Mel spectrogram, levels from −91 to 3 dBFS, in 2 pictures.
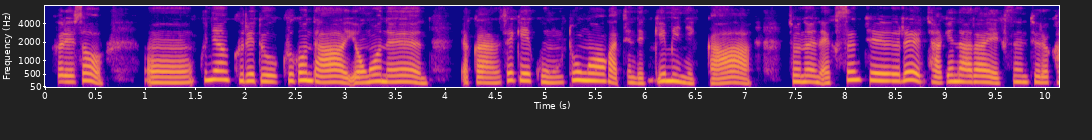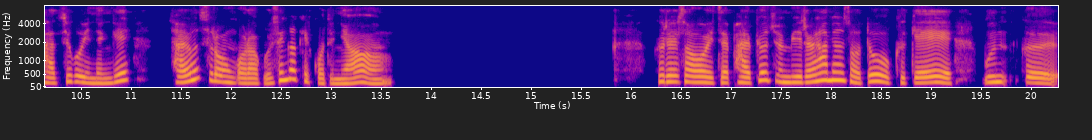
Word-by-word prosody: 그래서 230 +3 -1 0.4
어 200 0 0
그냥 305 +1 +2
그래도 240 -3 -1
그건 265 +4 +2
다 215 -3 +3
영어는 225 -1 +1 0.3
약간 195 -1 -1
세계 270 +4 0
공통어 255 +5 +2
같은 210 -3 -3
느낌이니까 190 -5 0 0.3
저는 225 -2 -1
엑센트를 275 +1 +1
자기 215 +2 -1
나라의 220 -3 +2
액센트를 215 +2 -4
가지고 205 +4 -3
있는 180 -2 -3
게 260 +9 0 0.4
자연스러운 230 - +1
거라고 175 -1 -2
생각했거든요. 175 - 0 2.6
그래서 225 -3 +1
이제 195 0 -2
발표 205 +9 0
준비를 215 -2 0
하면서도 245 -6 +3
그게 195 +1 +1 0.3
문 215 +1 -1
그 185 -4 0
220 Hz, 245 characters per minute, -19 LUFS, 195-255 Hz, 2.6 s, 다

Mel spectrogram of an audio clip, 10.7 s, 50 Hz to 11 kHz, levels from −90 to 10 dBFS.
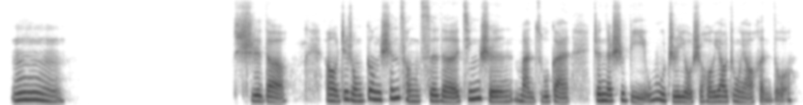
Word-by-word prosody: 嗯。 210 -4 +1 2.3
是 180 -1 -1
的， 160 0 0 0.5
哦， 185 -2 +2
这 240 +8 +1
种 185 -5 +1
更 235 +1 +4
深 265 +5 +3
层 170 -11 -4
次 180 -1 0
的 155 -4 +2
精 245 +9 +3
神 160 - +1
满 170 -7 -1
足 160 +2 -5
感， 145 -3 0 0.3
真 200 -1 +4
的 185 -2 +3
是 210 +3 +1
比 155 -9 -4
物 215 -2 0
质 160 -2 +1
有 150 -3 +1
时 160 - -3
候 155 -2 -1
要 165 0 +2
重 165 -4 -4
要 140 -2 -3
很 - - -6
多。 - - -6
175 Hz, 170 characters per minute, -24 LUFS, 160-205 Hz, 2.3 s, 更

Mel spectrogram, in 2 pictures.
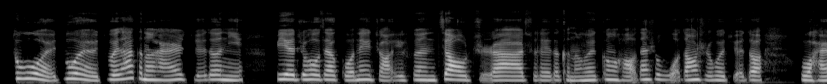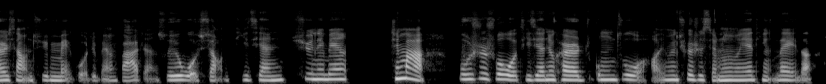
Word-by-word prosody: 对 255 -9 +3
对 230 -5 +2
对， 220 +3 0
他 270 +4 +3
可 265 -3 -4
能 215 -1 +4
还 205 +1 0
是 230 - -1
觉 200 -2 -10
得 220 0 0
你 200 -1 +1 0.3
毕 235 - -1
业 230 -1 +6
之 225 +1 0
后 225 0 +3
在 215 -1 +2
国 195 -2 -2
内 220 +1 +1
找 185 -3 -3
一 190 0 -6
份 200 +1 0
教 210 0 +4
职 185 - -12
啊 190 0 +3
之 190 0 -12
类 190 -1 -4
的 195 - -6
可 190 - -7
能 180 +1 -3
会 195 +1 +1
更 215 +1 -1
好。 185 -2 -2
但 225 0 -1
是 230 - -5
我 210 - -6
当 210 +2 +3
时 200 -3 -7
会 195 -1 -1
觉 180 -1 -10
得， 195 0 +1 0.4
我 195 -1 +2
还 185 0 +1
是 195 - +3
想 185 0 -2
去 195 +1 -8
美 185 -1 -1
国 - - -12
这 185 - -11
边 180 0 -9
发 175 -2 -3
展， - - -16
所 200 0 -5
以 - - +4
我 205 -4 +3
想 180 0 -7
提 210 - -9
前 200 0 -1
去 250 -2 -5
那 235 0 +4
边。 235 0 +2 0.4
起 265 - +4
码 280 0 +6 0.3
不 240 0 +1
是 260 +1 -2
说 235 0 +1
我 210 -2 +4
提 205 +1 -6
前 205 0 +1
就 210 - +4
开 210 0 +4
始 - - -1
准 - - -27
工 215 0 +2
作 215 -2 -2
哈， - - -9
因 210 - -4
为 210 - +3
确 220 +2 -1
实 210 -1 -1
写 185 - -7
论 190 +1 +2
文 195 0 +2
也 205 0 +1
挺 205 0 -6
累 200 -1 0
的， - - -5
205 Hz, 310 characters per minute, -23 LUFS, 195-225 Hz, 0.4 s, 业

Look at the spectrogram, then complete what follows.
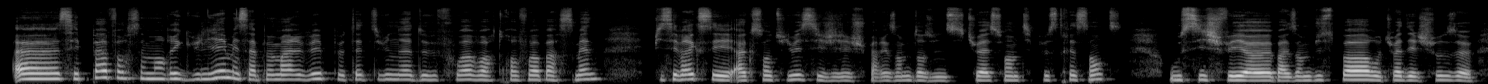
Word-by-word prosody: Heu, 255 +1 +7
c'est 255 -1 -4
pas 315 +2 +3
forcément 275 -4 -2
régulier, 250 +4 0
mais 290 -4 +1
ça 230 -4 -1
peut 225 +2 -6
m'arriver 225 +2 0
peut-être 225 -3 -8
1 225 +1 -5
à 220 -1 -2
2 210 +1 -5
fois, 220 +2 -3
voir 205 -2 -3
3 205 0 -6
fois 210 +1 -1
par 210 -2 -3
semaine. 225 +5 -4 0.5
Puis 210 - -10
c'est 215 +3 0
vrai 230 +2 +2
que 245 - -7
c'est 210 -4 +1
accentué 200 +3 -3
si 205 -3 -5
j'ai 175 +1 -7
je - - -10
suis, - - -11
par 170 - -9
exemple, 185 +2 -5
dans 190 -1 -3
une 175 0 -7
situation 185 +2 -2
un 190 - -2
petit 190 0 -13
peu 205 - -7
stressante. 215 +3 -5 0.6
Ou 205 0 -2
si 205 +1 -1
je 200 0 -1
fais, 195 0 +6
heu, 180 0 +7
par 180 -1 +1
exemple 185 +2 -2
du 200 +2 -5
sport 210 +1 +6
ou 195 - +1
tu 185 +2 -11
vois 195 - +5
des 190 -1 0
choses, 195 +2 -4
heu, 175 -4 0
210 Hz, 215 wpm, -24 LUFS, 195-230 Hz, 0.6 s, Heu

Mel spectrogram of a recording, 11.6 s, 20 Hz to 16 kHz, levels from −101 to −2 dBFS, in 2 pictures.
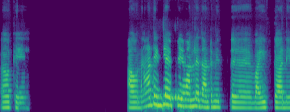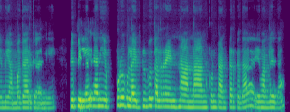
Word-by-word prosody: Okay. 180 -1 -6 2.2
అవునా? 175 +2 -2
అంటే 250 +3 +1
ఇంట్లో 270 +3 +4
ఎప్పుడు 250 0 -3
ఏమి 220 -1 +1
అనలేదా? 215 -2 0
అంటే 190 +1 -4
మీ - - -2 0.3
ఆహ్, 175 -1 -4
వైఫ్ 175 +2 -2
గాని, 175 0 -1
మీ - - -4
అమ్మగారు 175 +1 -2
గాని, 165 0 -6 0.4
మీ 220 - +5
పిల్లలు 215 +2 +5
గాని 220 0 +4
ఎప్పుడు 225 +5 +1 0.2
లైట్ 205 -2 +4
బ్లూ 235 0 +2
కలర్ 210 0 +2
ఏంటి 200 -1 0
నాన్న? 190 -1 +2 0.2
అనుకుంట 190 +1 -3
అంటారు 185 +1 -5
కదా! 185 +2 -2 0.3
ఏమనలేదా? 180 0 -2
185 Hz, 145 wpm, -23 LUFS, 175-215 Hz, 2.2 s, మీ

